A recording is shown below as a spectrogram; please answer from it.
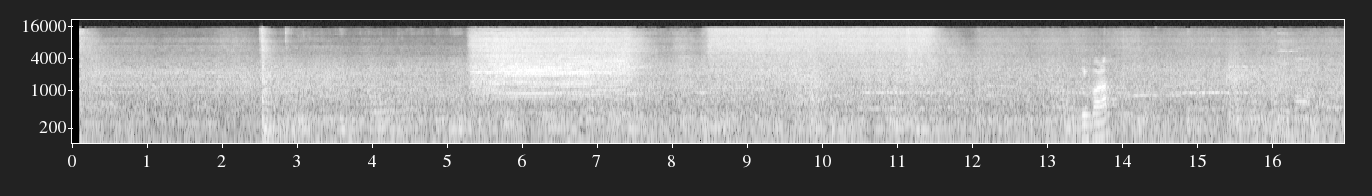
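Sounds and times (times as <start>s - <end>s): machine motor hum: 2.8s - 16.9s.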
